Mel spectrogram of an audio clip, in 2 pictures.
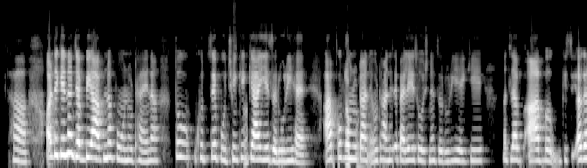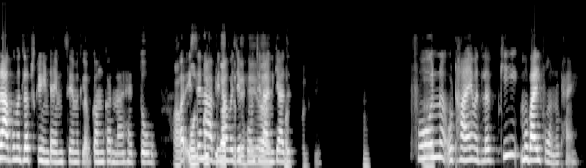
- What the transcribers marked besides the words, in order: unintelligible speech; in English: "टाइम"; unintelligible speech
- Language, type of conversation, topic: Hindi, podcast, आप स्क्रीन समय कम करने के लिए कौन-से सरल और असरदार तरीके सुझाएंगे?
